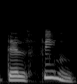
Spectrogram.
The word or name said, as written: delfin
